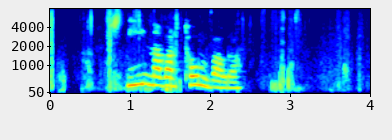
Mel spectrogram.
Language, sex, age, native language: Icelandic, male, 9, Icelandic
